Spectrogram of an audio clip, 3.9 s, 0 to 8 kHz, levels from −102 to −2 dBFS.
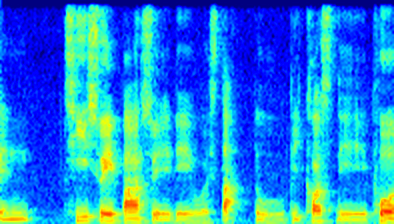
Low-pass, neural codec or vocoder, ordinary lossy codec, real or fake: none; none; none; real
